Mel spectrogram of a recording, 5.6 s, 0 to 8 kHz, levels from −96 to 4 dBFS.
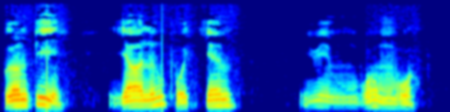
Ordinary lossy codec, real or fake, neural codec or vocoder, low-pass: MP3, 32 kbps; real; none; 7.2 kHz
